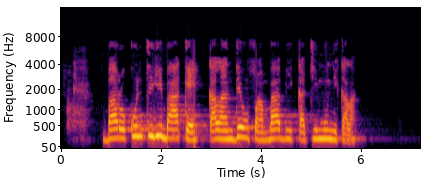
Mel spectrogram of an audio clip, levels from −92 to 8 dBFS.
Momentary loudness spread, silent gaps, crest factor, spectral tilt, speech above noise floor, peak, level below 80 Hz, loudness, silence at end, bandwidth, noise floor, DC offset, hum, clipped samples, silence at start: 10 LU; none; 12 dB; -8 dB/octave; 63 dB; 0 dBFS; -52 dBFS; -12 LUFS; 1.3 s; 7.6 kHz; -74 dBFS; under 0.1%; none; under 0.1%; 0.85 s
